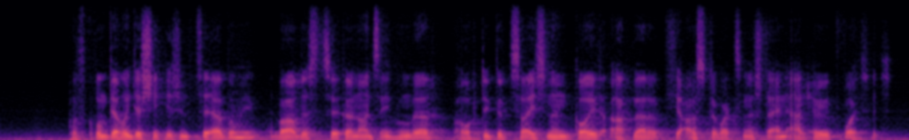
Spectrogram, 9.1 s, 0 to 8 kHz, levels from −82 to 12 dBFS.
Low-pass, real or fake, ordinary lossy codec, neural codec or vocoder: none; fake; none; codec, 16 kHz, 0.5 kbps, FunCodec, trained on Chinese and English, 25 frames a second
